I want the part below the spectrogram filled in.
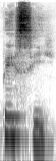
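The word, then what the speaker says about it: précis: writing so the word Pacey is a French word and when I spell it PR EC is what the letter S is silent in this word so pronunciation of the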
